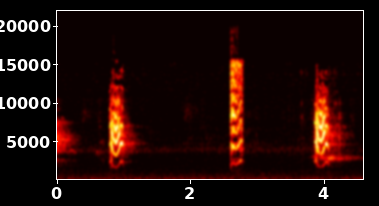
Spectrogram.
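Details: Three sharp, high chip calls at intervals of one to two seconds from a female double-collared seedeater, a call used to rouse a male into singing. The background is quiet.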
